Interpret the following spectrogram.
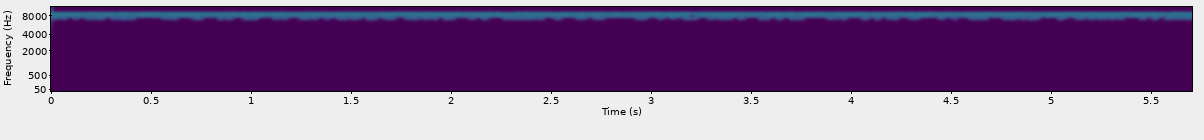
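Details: Ruspolia katydid from a 2020 National Institute of Biological Resources recording, singing one unbroken, very high, hissing buzz that holds steady throughout with no pauses; no other sounds.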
